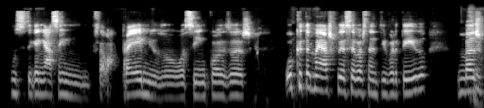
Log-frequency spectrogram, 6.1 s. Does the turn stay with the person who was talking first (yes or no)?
yes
